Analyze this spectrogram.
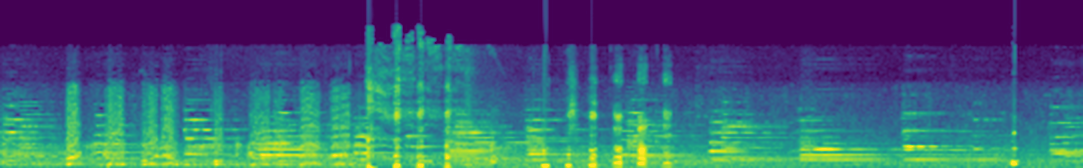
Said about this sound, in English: just waiting on church bells, mate. Yeah, where are they coming from? Where are they coming from? How long are these church bells? Right? Yeah, they're still going.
